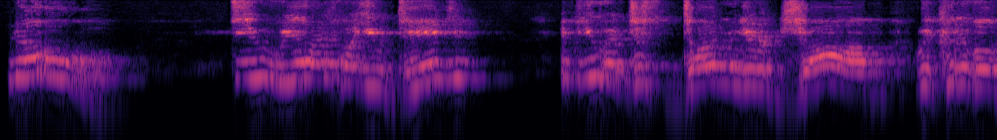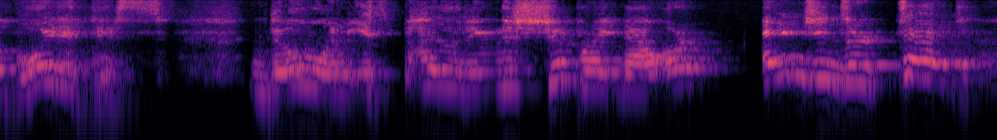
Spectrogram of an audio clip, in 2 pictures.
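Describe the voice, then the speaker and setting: Woman acting an earnest spaceship programmer, lively pitch, echoey. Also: measured pace. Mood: urgent. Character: earnest, rule-abiding spaceship programmer, anxious and loyal to machines. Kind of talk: virtual staged play reading.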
